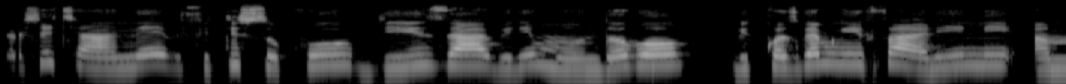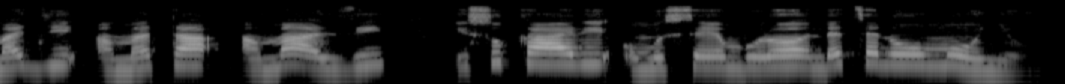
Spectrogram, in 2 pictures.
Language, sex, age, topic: Kinyarwanda, male, 18-24, finance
